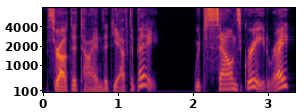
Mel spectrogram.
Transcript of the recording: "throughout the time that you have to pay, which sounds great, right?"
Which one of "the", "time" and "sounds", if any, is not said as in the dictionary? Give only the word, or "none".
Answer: none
